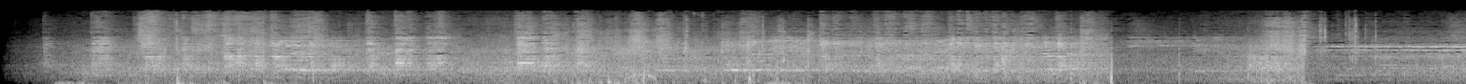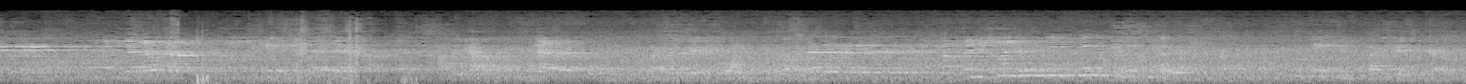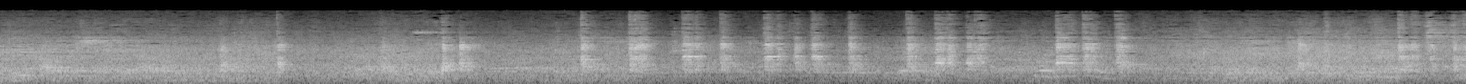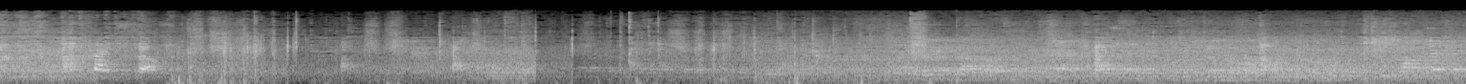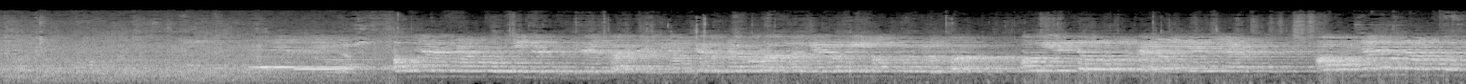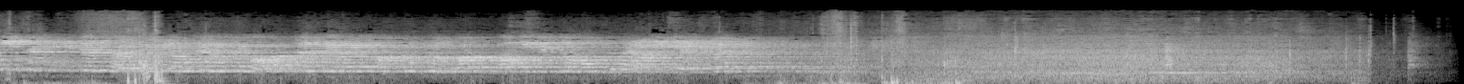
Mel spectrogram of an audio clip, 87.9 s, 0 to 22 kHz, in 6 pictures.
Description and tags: buying train ticket260610
26.06.2010: about 22.00. I am buying the train ticket to Strzalkowo village where I am going to conduct ethnographic-journalist research about cultural activity. The sound of printing the ticket, paying for the ticket, the announcements. In the background general typical ambience of the main hall of the central station in the city of Poznan.
more on:
ambience, announcement, buying-ticket, cash, echo, field-recording, hall, paying, people, poland, poznan, printer, ticket-office, train-station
